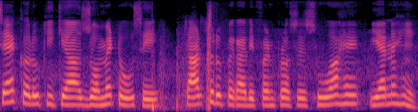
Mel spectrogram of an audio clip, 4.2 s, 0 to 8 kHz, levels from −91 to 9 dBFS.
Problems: none marked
